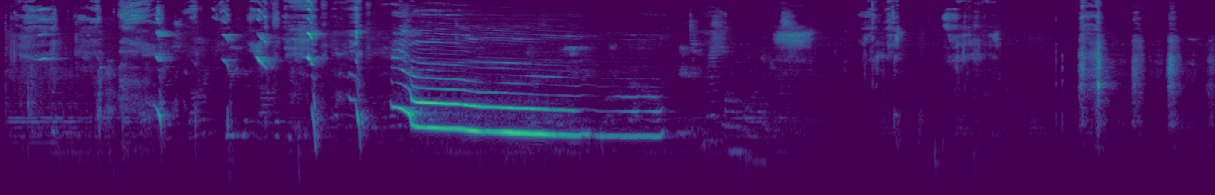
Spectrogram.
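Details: Male puppy howling, sad because his squeaky toy won't stop squeaking: one long, tonal, rich howl of about three seconds sliding steadily downward in pitch, with soft clicks, rustles and faint voices before and after.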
